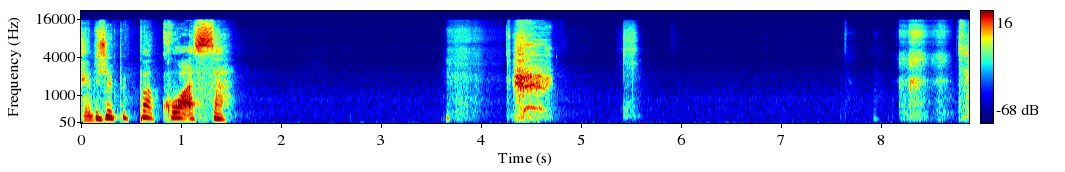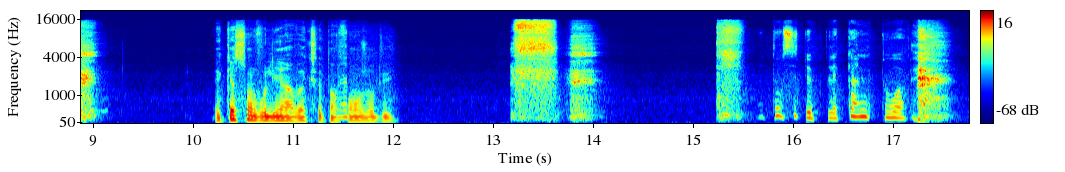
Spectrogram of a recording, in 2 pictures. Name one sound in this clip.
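A man speaks with feeling into a microphone, pausing often.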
